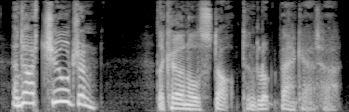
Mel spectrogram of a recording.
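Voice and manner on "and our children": high, loud cry; desperate plea. A narrator's reading. Wife pleads about their children, high loud cry. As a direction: beg him to stop. Wife calling after colonel.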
